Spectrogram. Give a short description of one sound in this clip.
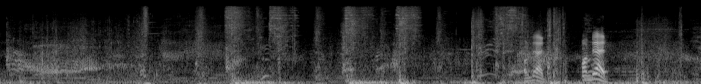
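Heavy blows land with dull thuds.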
